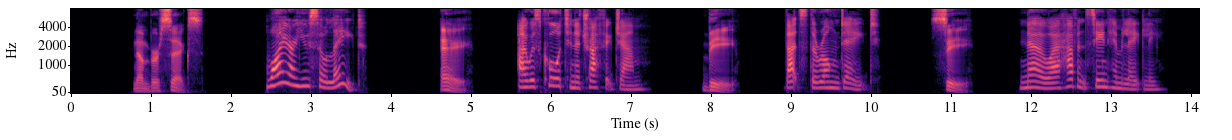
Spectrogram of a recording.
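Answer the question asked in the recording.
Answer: A: I was caught in a traffic jam.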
